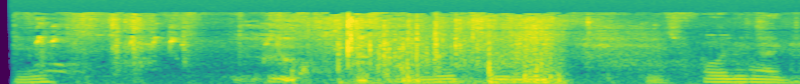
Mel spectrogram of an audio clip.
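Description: Low animal vocalizations from a predator at a zebra carcass, mixed with people speaking quietly, most clearly near the end.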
